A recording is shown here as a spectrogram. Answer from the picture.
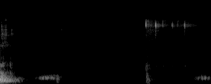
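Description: A few quiet clicks on a computer keyboard: one at the start and another about a second and a half in.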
